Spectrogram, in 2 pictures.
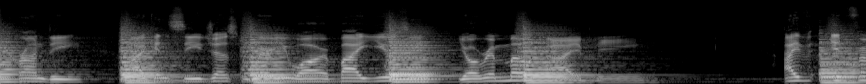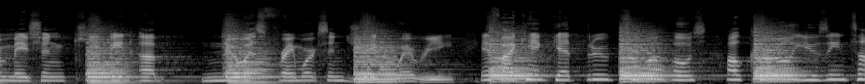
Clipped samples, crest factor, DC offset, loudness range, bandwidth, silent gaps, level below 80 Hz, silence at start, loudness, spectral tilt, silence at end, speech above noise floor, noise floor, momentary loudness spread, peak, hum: under 0.1%; 18 dB; under 0.1%; 4 LU; 15 kHz; none; -46 dBFS; 0 s; -20 LUFS; -6 dB/octave; 0 s; 43 dB; -63 dBFS; 12 LU; -2 dBFS; none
